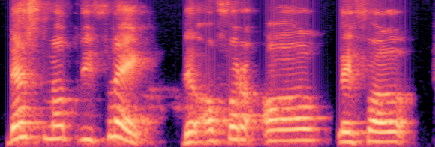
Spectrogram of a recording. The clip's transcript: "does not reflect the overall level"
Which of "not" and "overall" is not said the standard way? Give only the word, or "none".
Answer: overall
